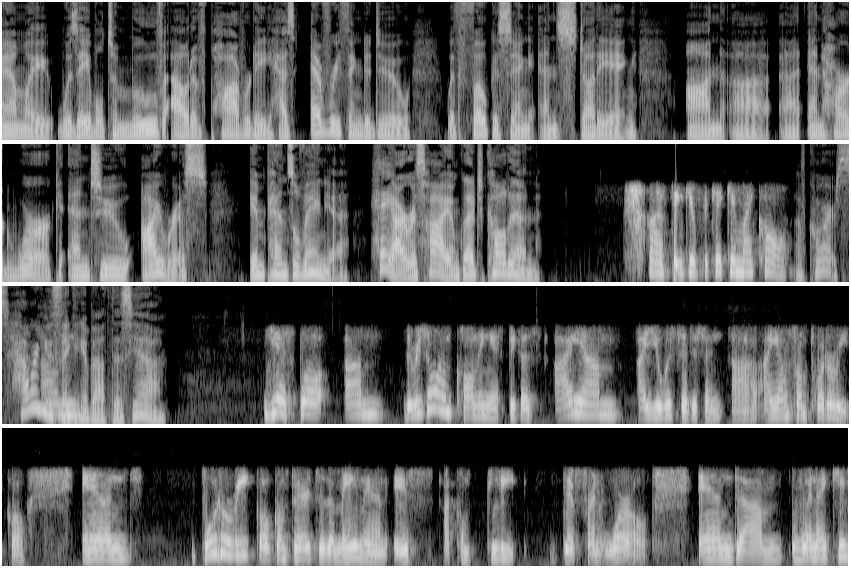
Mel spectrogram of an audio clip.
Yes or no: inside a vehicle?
no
